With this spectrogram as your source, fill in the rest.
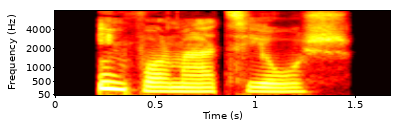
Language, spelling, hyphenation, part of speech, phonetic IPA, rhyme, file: Hungarian, információs, in‧for‧má‧ci‧ós, adjective, [ˈiɱformaːt͡sijoːʃ], -oːʃ, Hu-információs.ogg
- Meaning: of, or relating to information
